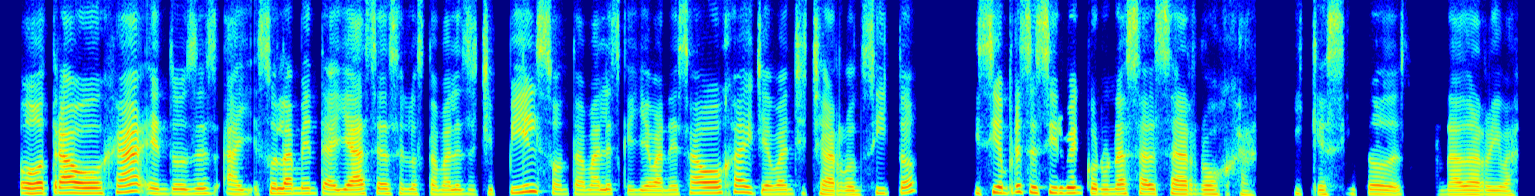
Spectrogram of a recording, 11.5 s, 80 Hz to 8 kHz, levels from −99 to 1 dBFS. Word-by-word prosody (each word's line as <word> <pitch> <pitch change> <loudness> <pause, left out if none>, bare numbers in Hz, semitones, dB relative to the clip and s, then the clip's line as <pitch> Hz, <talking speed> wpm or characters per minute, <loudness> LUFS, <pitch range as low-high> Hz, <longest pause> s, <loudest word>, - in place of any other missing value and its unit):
Otra 210 +1 +6
hoja, 215 +7 +5
entonces, 190 0 -2
ahí 175 -2 -3
solamente 200 0 0
allá 175 0 +4
se 190 +1 -3
hacen 190 0 -4
los 180 - -7
tamales 170 0 -4
de 175 - -9
chipil, 225 +11 -1
son 185 -8 -5
tamales 175 +1 -3
que 165 - -10
llevan 165 -1 -2
esa 215 +6 +1
hoja, 230 +3 +4
y 230 - -1
llevan 175 -1 -2
chicharroncito, 185 - -3 0.4
y - - -7
siempre 235 +1 +1
se 230 -2 +1
sirven 220 -1 +2
con 195 -3 -2
una 185 +1 +1
salsa 185 -1 +1
roja 170 -3 -5 0.3
y 190 - -11
quesito 175 +1 -4
des 160 0 -3 0.3
nado 160 +1 0
arriba. 160 -2 -2
185 Hz, 175 wpm, -25 LUFS, 170-210 Hz, 0.4 s, Otra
